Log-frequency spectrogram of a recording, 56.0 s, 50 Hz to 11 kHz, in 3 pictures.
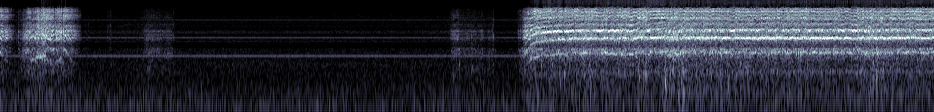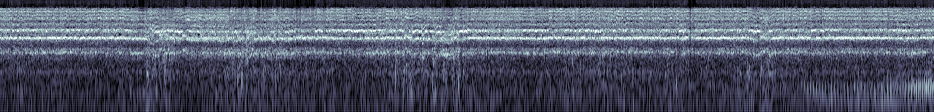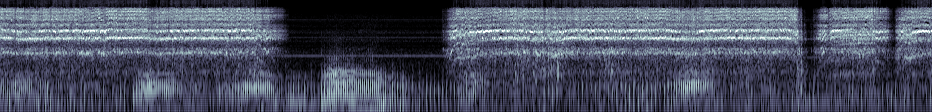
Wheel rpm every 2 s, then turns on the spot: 80, 10, 0, 0, 10, 120, 220, 230, 230, 230, 230, 210, 220, 220, 230, 230, 230, 230, 230, 220, 220, 90, 0, 130, 220, 220, 180, 120.
2-4 8-10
